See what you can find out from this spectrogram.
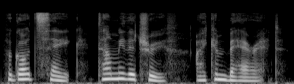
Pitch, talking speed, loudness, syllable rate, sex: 205 Hz, 225 wpm, -18 LUFS, 4.4 syllables/s, female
